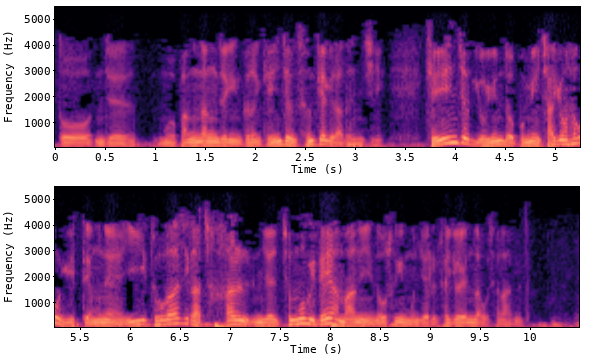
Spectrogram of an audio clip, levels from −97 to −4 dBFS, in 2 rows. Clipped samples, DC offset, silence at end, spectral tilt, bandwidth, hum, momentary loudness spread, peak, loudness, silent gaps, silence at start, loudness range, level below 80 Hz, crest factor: under 0.1%; under 0.1%; 0 s; -10.5 dB/octave; 5.2 kHz; none; 10 LU; -14 dBFS; -30 LUFS; none; 0 s; 2 LU; -44 dBFS; 14 dB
